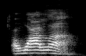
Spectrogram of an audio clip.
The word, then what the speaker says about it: Iweala: Ngozi Okonjo-Iweala. Awala. Awala. Okay. Girl. If we can say Schwarzenegger, we can pronounce our African brothers and sisters' names, okay?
